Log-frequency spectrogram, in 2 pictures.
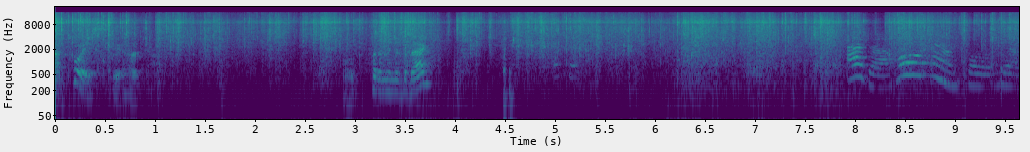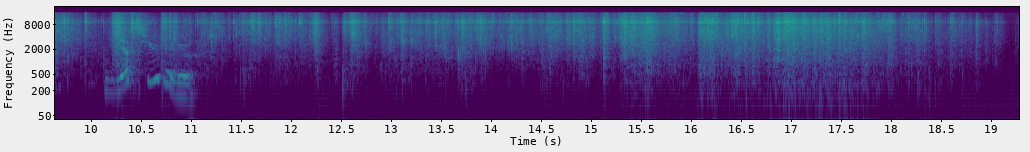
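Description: Plastic packets rustle and crinkle as hands handle them.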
